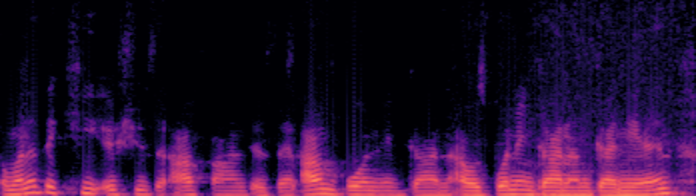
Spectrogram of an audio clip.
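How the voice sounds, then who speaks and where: A woman from South Africa speaking on a conference panel, measured and businesslike with frequent ums, over tinny phone-like call audio. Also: low-pitched, steady tone.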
